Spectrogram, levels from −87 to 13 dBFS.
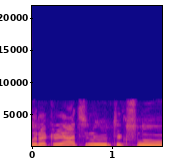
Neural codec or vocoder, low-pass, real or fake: none; 7.2 kHz; real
